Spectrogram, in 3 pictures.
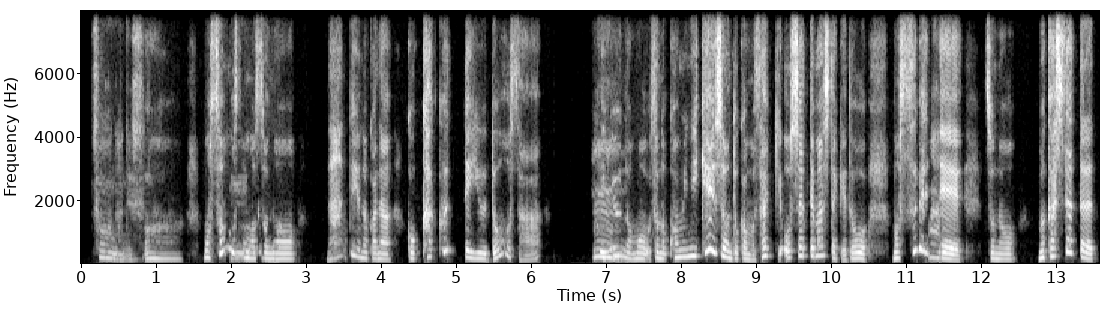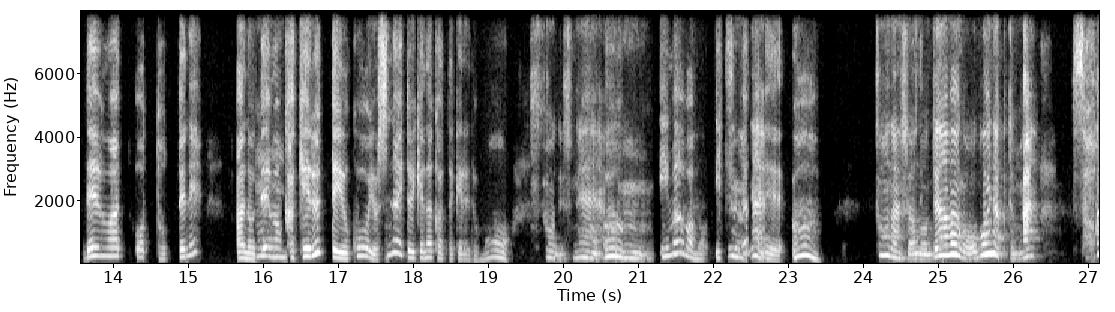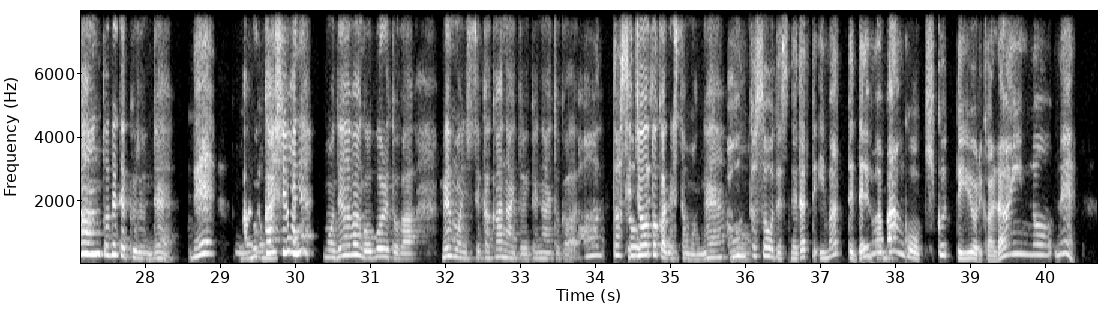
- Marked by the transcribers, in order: other background noise
- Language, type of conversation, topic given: Japanese, podcast, 普段のスマホはどんなふうに使っていますか？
